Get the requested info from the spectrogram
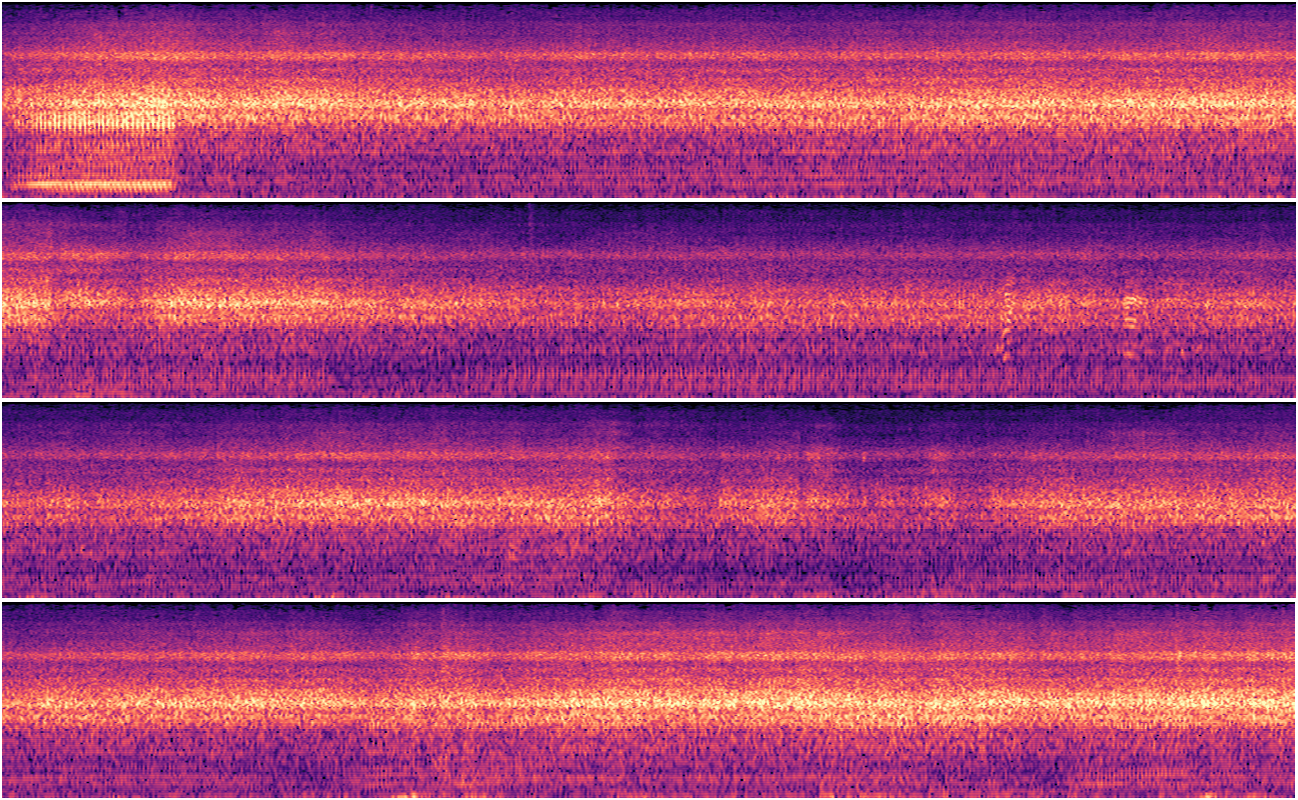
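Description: Enduro motorcycle engine running along at steady revs, its pitch rising and falling gently with the throttle, over a constant rush of wind noise. A louder burst of revs comes in the first second.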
